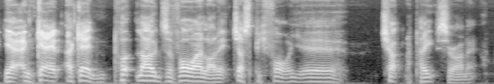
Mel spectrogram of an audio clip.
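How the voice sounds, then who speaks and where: A man's voice: mid-range voice, normal speed, sharp tone, no echo, studio quality. A man casually giving practical tips as a show panelist.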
